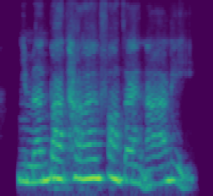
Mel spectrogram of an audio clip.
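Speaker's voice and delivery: ordinary delivery, nothing marked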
